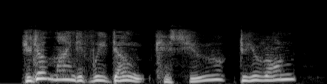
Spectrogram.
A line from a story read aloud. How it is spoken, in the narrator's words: said Fred in a falsely anxious voice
